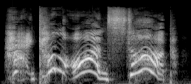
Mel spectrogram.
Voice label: friendly fire, teen girl voice; survivor voice

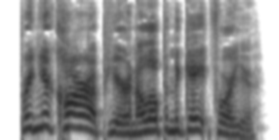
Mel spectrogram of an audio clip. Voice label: citizen bring car, female; hl2; coast; odessa; Source engine

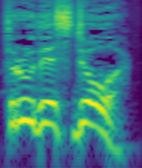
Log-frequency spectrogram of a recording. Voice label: misc directional, coach, survivor voice

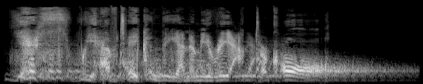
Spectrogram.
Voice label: announcer capture flag team stolen

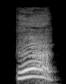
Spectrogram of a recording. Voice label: shock, male; video games; npc; source engine; episodic; episode 1

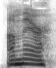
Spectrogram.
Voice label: im with you, teengirl; survivor voice

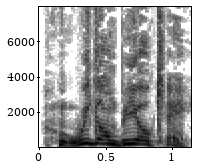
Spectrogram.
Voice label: hurrah, survivor voice

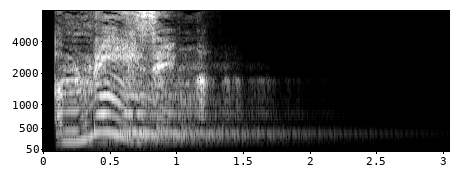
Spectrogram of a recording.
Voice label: announcer killstreak

